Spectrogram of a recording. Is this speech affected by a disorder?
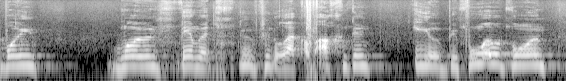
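Yes: cerebral palsy; speech impairment.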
